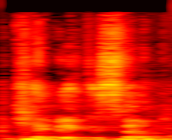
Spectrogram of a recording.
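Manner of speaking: breathless laughing squirrel; whispery giggling critter. Retold or imitated. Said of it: "the squirrel looks me in the eye and says".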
